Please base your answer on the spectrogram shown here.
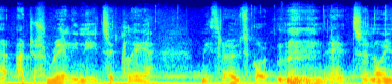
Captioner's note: clears throat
